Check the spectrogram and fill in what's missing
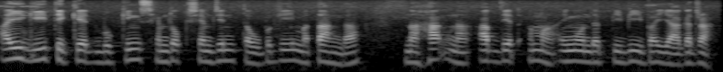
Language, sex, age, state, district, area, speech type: Manipuri, male, 30-45, Manipur, Churachandpur, rural, read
